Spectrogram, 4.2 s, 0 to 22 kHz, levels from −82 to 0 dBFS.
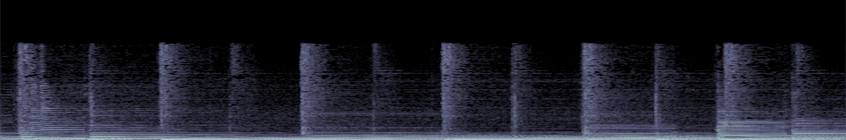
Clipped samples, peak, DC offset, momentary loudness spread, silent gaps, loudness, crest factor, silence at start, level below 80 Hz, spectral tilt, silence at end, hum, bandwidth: under 0.1%; -14 dBFS; under 0.1%; 3 LU; none; -25 LUFS; 12 dB; 0 s; -36 dBFS; -6.5 dB/octave; 0 s; none; 15.5 kHz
